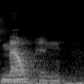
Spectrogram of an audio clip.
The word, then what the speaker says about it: mountain: The thing with the Colorado accent that mainly throws it off is that we tend to pronounce anything with a T-A-I-N in its spelling, like certain or mountain. Like we just kind of cut that out. The way I pronounce it is mountain or certain.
